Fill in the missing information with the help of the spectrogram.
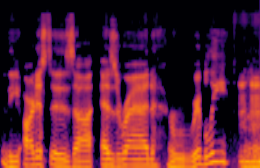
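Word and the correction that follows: Esad Ribić: Are you talking about the artist for this, Asad Ribic? – Yes.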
